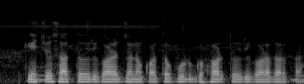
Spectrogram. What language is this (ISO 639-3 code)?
ben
